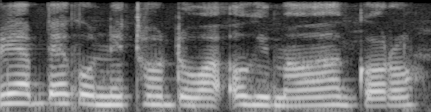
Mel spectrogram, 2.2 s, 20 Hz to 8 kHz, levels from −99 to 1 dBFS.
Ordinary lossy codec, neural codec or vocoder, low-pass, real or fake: none; none; 7.2 kHz; real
